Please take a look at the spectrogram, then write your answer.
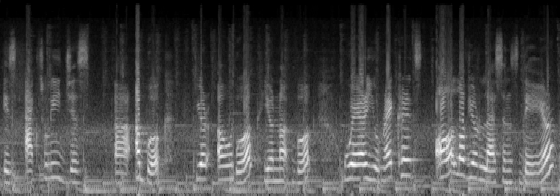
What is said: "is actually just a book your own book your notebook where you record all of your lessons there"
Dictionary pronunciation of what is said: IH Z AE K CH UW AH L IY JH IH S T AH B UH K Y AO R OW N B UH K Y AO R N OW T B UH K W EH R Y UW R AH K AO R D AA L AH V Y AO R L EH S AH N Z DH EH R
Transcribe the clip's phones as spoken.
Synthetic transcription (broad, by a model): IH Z AE K CH UW AH L IY JH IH S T AH B UH K Y AO R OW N B UH K Y AO R N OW T B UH K W EH R Y UW R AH K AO R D AA L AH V Y AO R L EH S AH N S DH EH R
